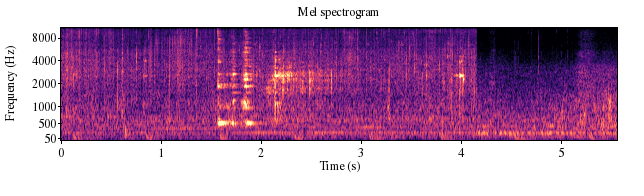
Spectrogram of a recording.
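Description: Homemade cured bacon fries in a pan over a live fire, a steady close sizzle and crackle with a few louder pops and stirring clatters, then the sizzle drops lower near the end.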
